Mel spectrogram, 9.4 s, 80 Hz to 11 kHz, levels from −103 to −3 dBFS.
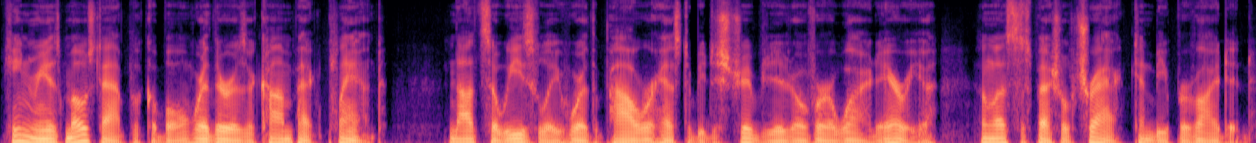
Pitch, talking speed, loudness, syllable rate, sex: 85 Hz, 195 wpm, -19 LUFS, 6.2 syllables/s, male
